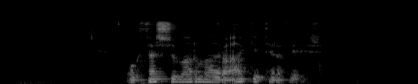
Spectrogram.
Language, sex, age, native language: Icelandic, male, 30-39, Icelandic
